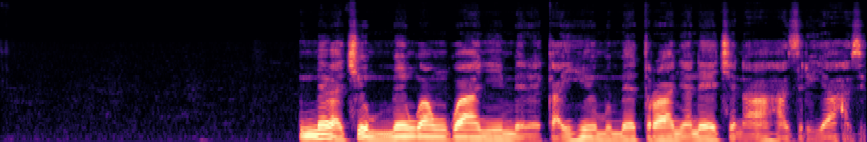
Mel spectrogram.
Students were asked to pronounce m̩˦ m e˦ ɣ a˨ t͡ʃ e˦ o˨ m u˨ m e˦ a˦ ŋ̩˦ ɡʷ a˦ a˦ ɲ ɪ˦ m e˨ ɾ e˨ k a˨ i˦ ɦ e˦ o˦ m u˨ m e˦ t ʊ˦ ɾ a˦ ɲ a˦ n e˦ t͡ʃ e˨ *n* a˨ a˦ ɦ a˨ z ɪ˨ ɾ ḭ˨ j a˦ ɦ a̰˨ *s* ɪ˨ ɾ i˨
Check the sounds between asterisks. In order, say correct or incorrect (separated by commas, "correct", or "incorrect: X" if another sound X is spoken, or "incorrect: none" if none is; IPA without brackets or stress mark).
correct, incorrect: z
